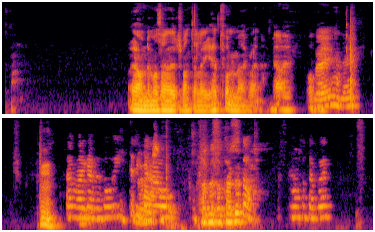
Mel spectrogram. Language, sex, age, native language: Icelandic, male, 40-49, Icelandic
